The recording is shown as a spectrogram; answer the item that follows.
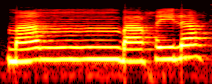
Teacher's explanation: نون ساکن کے بعد اگر با آ جائے تو اس نون کو ہم نے میم سے بدل دینا ہے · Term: اقلاب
